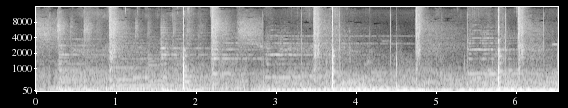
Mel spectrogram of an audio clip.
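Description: Background music with a steady beat, over three sharp hits of a tennis racket's strings brushing up on a tossed ball, about two seconds apart.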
